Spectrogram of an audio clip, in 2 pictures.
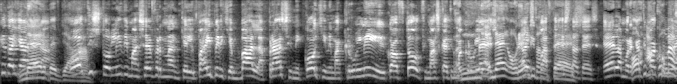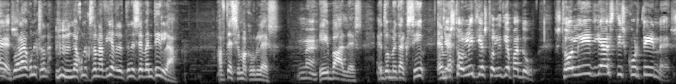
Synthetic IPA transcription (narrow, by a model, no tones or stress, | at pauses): cet̪ɐʝɐneɾepeðʝɐot̪ist̪o̞liðimɐsefeɾnɐnce̞lipɐipiɾçe̞bɐlɐpɾɐsiniko̞cinimɐkɾuliɐft̪o̞θimɐskɐt̪imɐkɾuleneoɾesd̪isɐpɐθest̪ɐt̪eselɐmoɾɐɐt̪imɐkomelɐexuneksɐnexuneksɐnɐvʝiðzot̪ineseve̞nd̪ilɐ̰ | ɐft̪e̞simɐkɾule̞s | neibɐle̞send̪omet̪ɐksiemest̪o̞liðʝɐst̪o̞liðʝɐpɐnd̪ust̪o̞liðʝɐst̪iskuɾt̪ines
